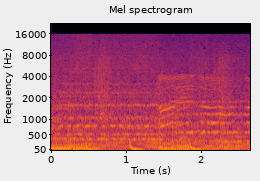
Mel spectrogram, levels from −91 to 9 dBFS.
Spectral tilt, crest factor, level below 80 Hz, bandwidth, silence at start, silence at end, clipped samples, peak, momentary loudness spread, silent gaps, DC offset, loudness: -4.5 dB/octave; 12 dB; -24 dBFS; 16.5 kHz; 0 s; 0 s; under 0.1%; -6 dBFS; 2 LU; none; under 0.1%; -18 LUFS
